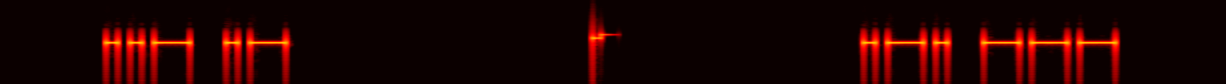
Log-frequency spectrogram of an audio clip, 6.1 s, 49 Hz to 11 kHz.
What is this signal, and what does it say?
Morse code, heard as a keyed tone, about 20 wpm, 700 Hz. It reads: UA RO
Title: Top Two Letter Combinations in Words 20wpm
